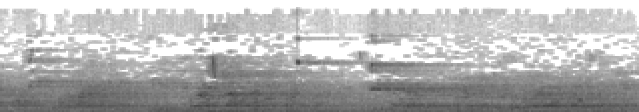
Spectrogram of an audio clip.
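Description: Volleyballs being set and passed by players, bouncing off hands and the hardwood court, with quick footsteps and players' voices in the background of a gym.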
